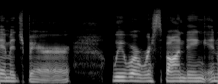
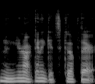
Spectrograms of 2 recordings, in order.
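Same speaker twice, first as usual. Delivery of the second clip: quiet, hushed, confiding stage whisper; 2 semitones lower, 3 dB quieter than usual. Retelling a quiet aside to the speaker's son during a program: imitating her own half-whisper. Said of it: "I kinda whispered to my son".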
